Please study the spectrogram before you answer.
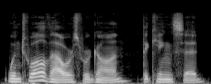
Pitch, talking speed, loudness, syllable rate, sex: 125 Hz, 225 wpm, -17 LUFS, 5.3 syllables/s, male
